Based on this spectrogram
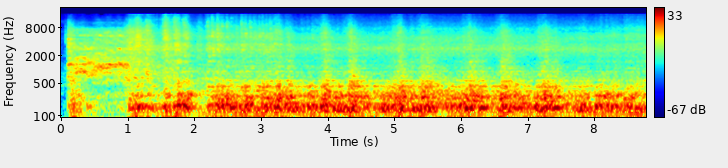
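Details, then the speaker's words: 1967 Camaro V8 after rewiring to start on the key, in neutral, carburetor with makeshift throttle return spring: brief crank, pumped gas, quick catch, then firm even idle with throttle blips and good oil pressure; starts clean, idles nicely. "I'm going to pump pump the gas then crank it a this thing sounds good"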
